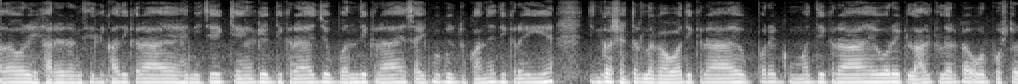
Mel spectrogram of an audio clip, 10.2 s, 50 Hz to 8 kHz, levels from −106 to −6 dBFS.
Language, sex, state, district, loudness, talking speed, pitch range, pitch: Hindi, male, Bihar, Lakhisarai, -16 LUFS, 295 wpm, 125-135 Hz, 130 Hz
